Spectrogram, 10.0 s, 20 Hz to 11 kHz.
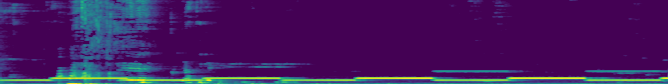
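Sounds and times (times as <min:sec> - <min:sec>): level crossing two-tone alarm: 0:00.1 - 0:10.0.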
